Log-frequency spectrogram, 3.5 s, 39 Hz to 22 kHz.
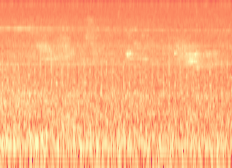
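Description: A helicopter in the video game Arma 3 gives a steady, continuous rotor-and-engine drone that stays level and fairly loud throughout, with no speech over it.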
